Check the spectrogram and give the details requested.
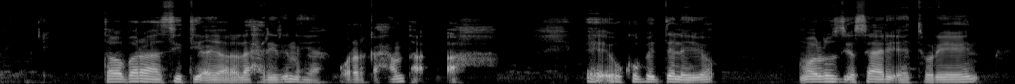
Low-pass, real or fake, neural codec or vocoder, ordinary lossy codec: none; fake; vocoder, 44.1 kHz, 128 mel bands, Pupu-Vocoder; none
